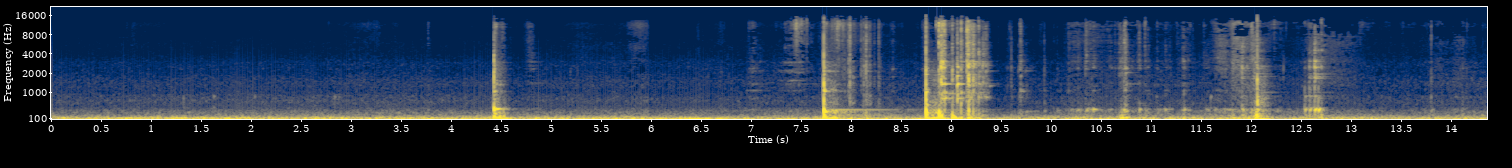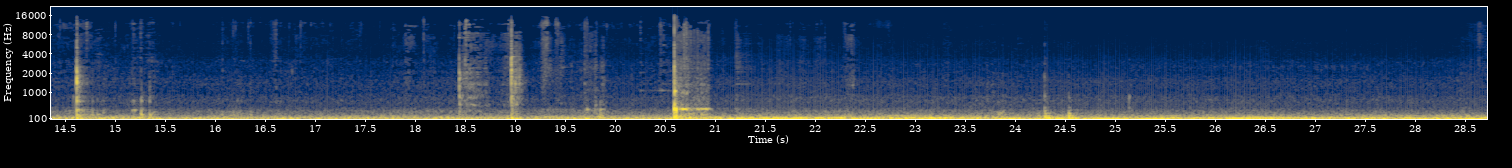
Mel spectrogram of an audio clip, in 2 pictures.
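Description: Parts of a rusty old thermos being handled and set down on a workbench: a few sharp metal and glass clinks and knocks, the loudest cluster about eight to nine seconds in, over a steady low hum.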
